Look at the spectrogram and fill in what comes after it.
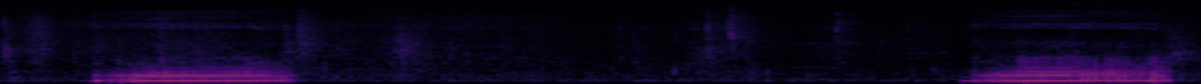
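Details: Sleeping female dog: two loud, buzzing in-breath snores about four seconds apart with quiet breathing between; snoring.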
